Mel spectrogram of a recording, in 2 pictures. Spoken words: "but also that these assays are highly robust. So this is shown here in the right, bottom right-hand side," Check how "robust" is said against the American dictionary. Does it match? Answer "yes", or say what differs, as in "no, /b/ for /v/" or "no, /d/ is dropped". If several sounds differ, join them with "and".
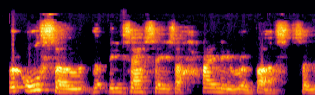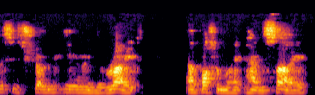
yes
